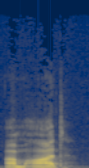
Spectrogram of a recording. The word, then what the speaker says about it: Ahmad: Ahmad. – Ahmad. Two syllables.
